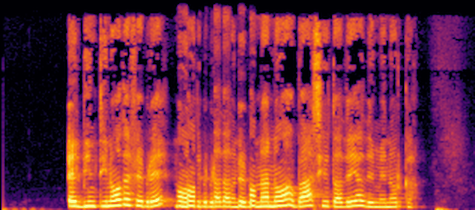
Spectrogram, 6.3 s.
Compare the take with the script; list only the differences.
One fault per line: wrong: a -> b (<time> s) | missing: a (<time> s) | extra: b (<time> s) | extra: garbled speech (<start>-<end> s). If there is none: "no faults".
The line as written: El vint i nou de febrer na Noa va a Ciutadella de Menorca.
extra: garbled speech (2.4-3.4 s)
